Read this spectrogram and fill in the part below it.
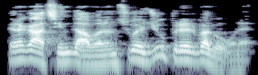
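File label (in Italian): "n su e giu", dialettale crespinese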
